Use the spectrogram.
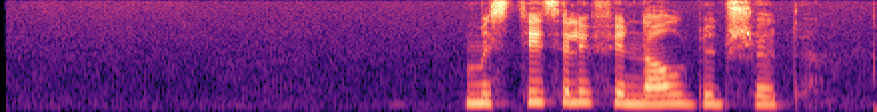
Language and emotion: Russian, neutral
